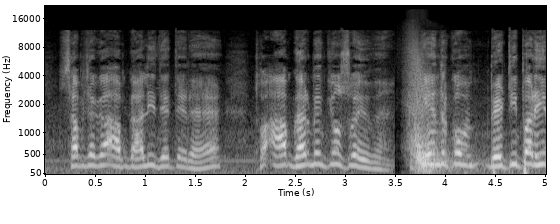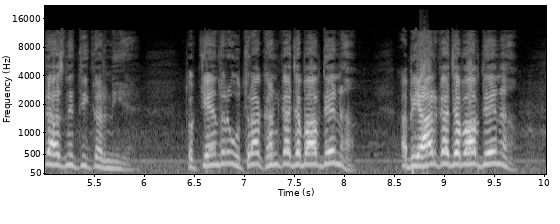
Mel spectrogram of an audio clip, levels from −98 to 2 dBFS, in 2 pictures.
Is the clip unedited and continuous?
no; 1 cut; at 3.7 s

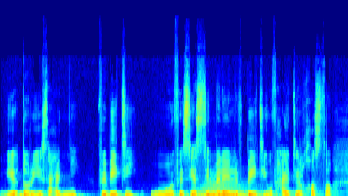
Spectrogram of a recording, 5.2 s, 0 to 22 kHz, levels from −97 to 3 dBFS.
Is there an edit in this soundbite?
no; 0 cuts

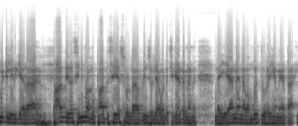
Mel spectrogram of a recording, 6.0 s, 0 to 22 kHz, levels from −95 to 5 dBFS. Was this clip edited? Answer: no; 0 cuts

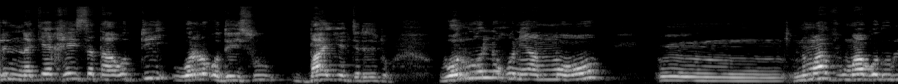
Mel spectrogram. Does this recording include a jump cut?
no; 0 cuts

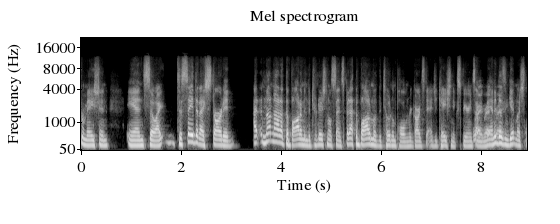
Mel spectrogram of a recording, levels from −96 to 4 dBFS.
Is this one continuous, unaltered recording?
yes; 0 cuts

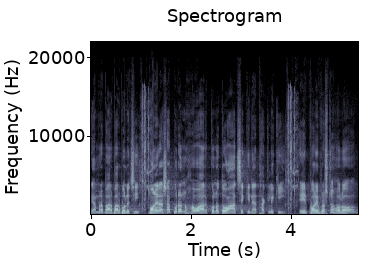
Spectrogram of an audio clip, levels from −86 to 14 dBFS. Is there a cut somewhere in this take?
yes; 2 cuts; at 1.1 s, 4.0 s

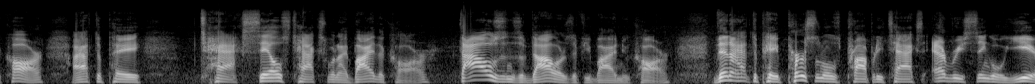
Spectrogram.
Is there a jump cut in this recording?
no; 0 cuts

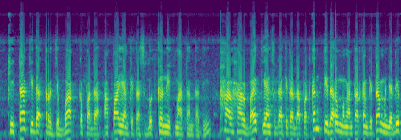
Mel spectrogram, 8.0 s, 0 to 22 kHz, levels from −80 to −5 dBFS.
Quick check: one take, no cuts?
no; 2 cuts; at 4.4 s, 6.7 s

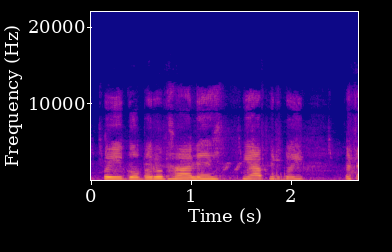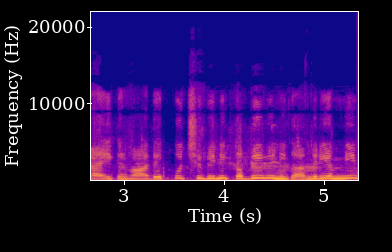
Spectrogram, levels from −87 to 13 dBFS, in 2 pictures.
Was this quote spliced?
no; 0 cuts

